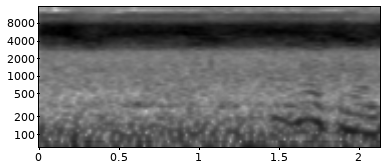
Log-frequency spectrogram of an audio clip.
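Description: Steady high-pitched chorus of insects in summer woodland, unbroken, over a low rumble; a faint voice murmurs in the second half.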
